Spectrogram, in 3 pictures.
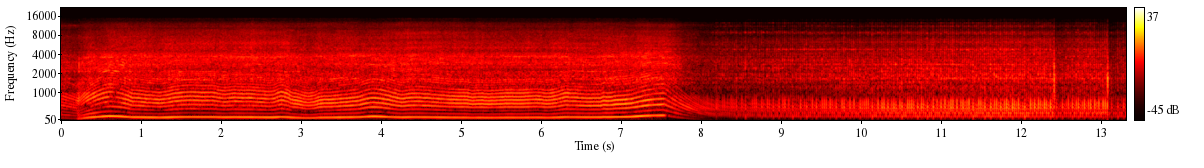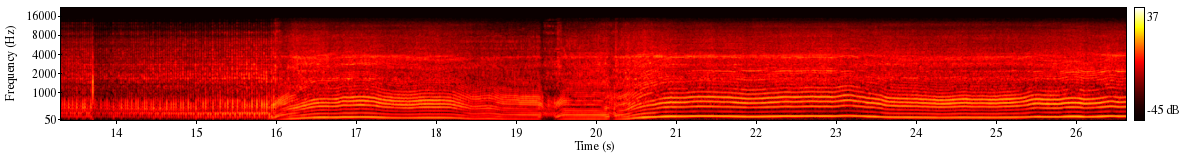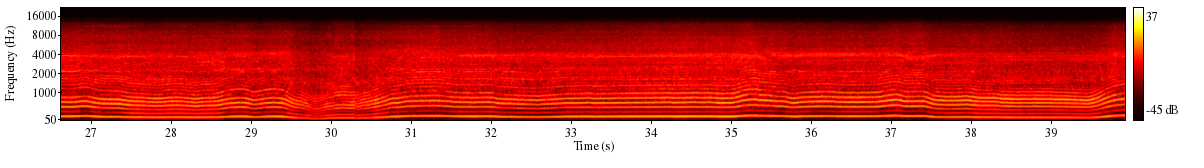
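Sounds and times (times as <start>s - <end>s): chainsaw running at high revs: 0.0s - 39.9s
sharp cracks: 12.2s - 13.9s.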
